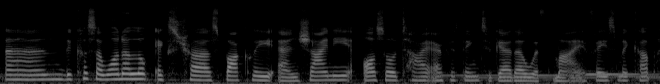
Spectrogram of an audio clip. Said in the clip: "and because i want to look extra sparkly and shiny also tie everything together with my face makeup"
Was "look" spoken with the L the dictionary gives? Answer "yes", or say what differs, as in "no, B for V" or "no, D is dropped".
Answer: yes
